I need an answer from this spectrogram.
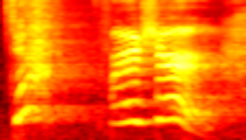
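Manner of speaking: awkward agreement. Retold or imitated.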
